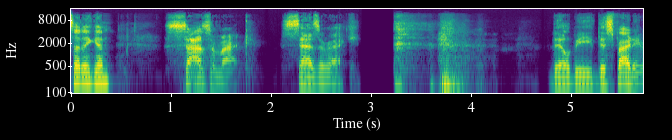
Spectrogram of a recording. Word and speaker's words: Sazerac: Be sure to check that out for the how to make a, how do you pronounce that again? Sazerac.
